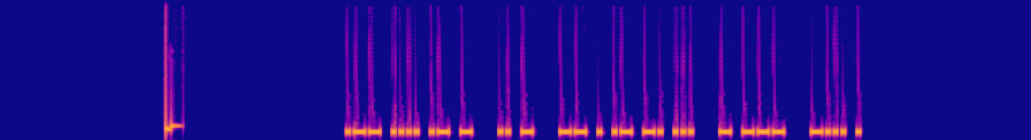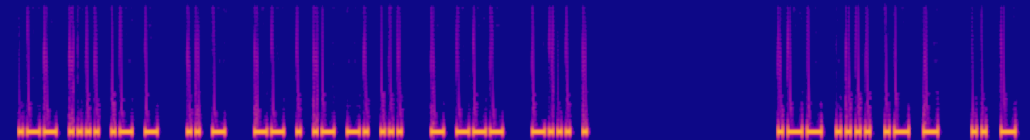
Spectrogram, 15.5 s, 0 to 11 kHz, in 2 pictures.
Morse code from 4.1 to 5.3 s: MEANS

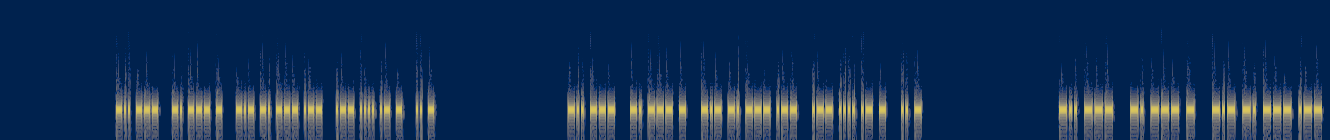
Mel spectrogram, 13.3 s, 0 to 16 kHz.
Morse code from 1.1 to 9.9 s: DO NOT KNOW WHAT IT DO NOT KNOW WHAT IT

